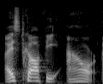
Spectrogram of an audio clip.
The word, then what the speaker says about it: Iced Coffee Hour: So he and Jack and I just um, just did a version of his Ice Coffee House. And did I say that right? Iced coffee hour. Hour.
